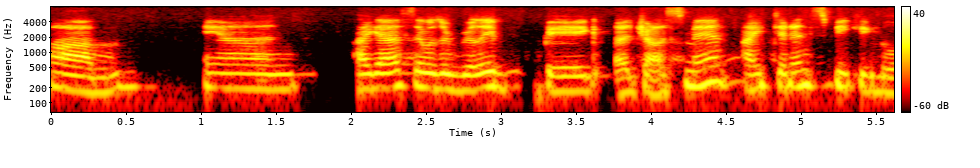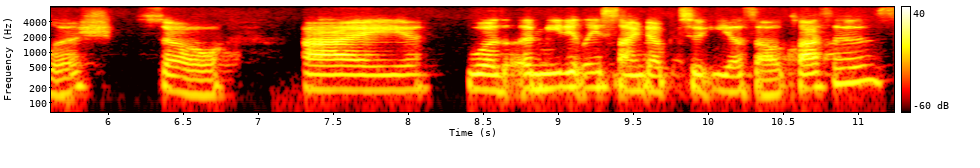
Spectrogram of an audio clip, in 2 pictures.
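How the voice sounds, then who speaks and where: A woman speaks at a very slow pace with a Midwestern US accent. Her pitch is medium, with ordinary variation. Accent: US Midwest. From Chicago suburbs, Illinois (moved from Japan as a young child). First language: Japanese. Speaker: podcast co-host. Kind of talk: casual chat.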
